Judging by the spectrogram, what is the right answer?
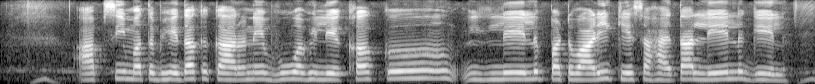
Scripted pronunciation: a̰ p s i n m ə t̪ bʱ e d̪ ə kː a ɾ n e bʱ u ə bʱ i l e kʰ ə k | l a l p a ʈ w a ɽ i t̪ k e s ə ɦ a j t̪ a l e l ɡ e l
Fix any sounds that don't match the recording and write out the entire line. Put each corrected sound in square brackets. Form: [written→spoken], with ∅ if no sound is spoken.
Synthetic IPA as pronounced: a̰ p s i [n→∅] m ə t̪ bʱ e d̪ ə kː a ɾ n e bʱ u ə bʱ i l e kʰ ə k | l [a→e] l p [a→ə] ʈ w a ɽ i [t̪→∅] k e s ə ɦ a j t̪ a l e l ɡ e l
